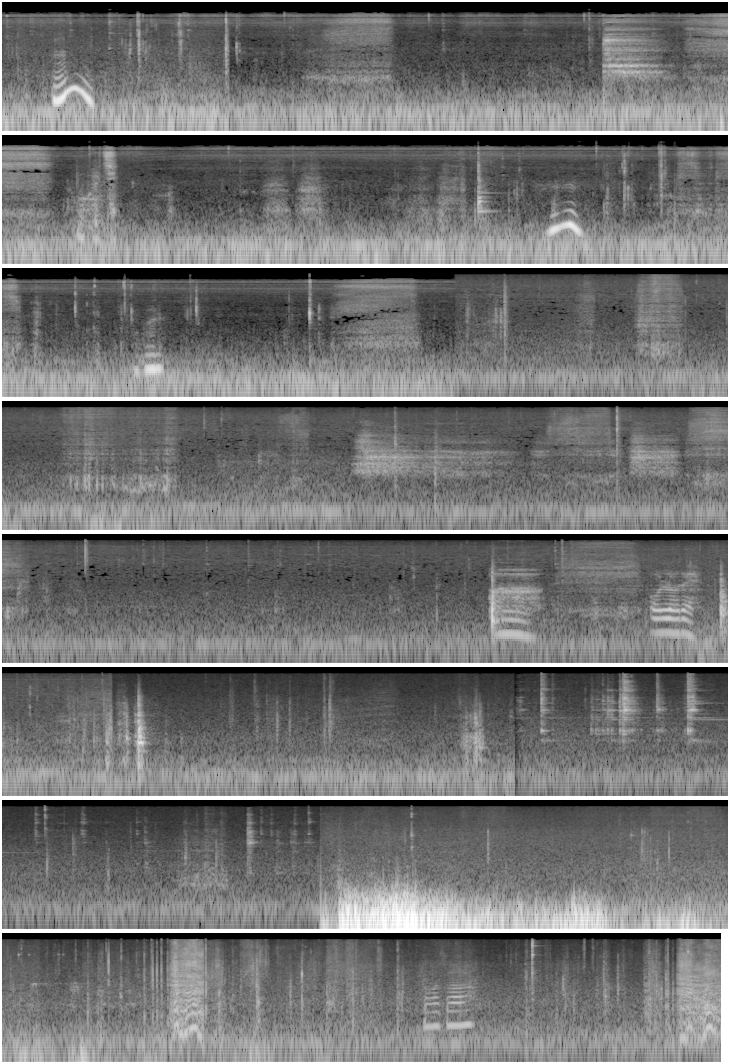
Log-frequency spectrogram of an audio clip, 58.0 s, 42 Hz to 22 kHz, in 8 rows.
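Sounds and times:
person slurping hissing breaths: 0:03.0 - 0:04.0, 0:06.0 - 0:07.9, 0:13.3 - 0:15.0, 0:17.7 - 0:18.8, 0:20.2 - 0:21.5, 0:22.4 - 0:23.7, 0:24.3 - 0:29.8, 0:34.0 - 0:35.5
cutlery clinking against a dish: 0:41.4 - 0:45.1, 0:46.0 - 0:46.8.

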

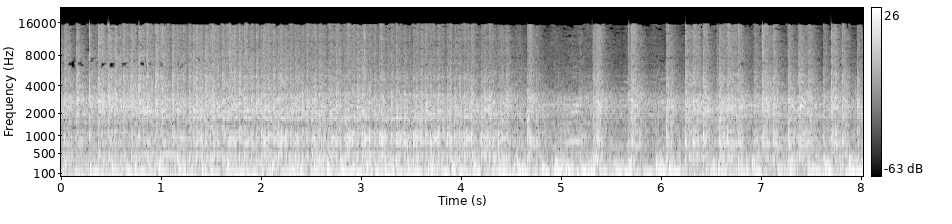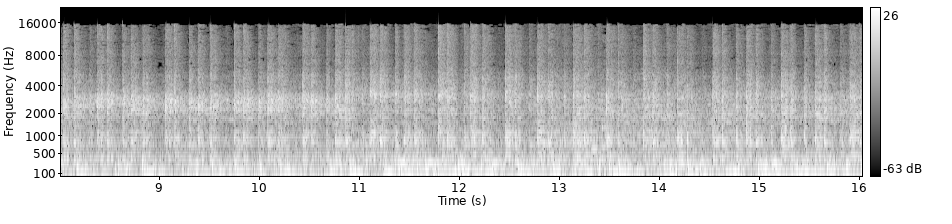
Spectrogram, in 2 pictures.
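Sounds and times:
loud drum and percussion music: 0:00.0 - 0:16.0.

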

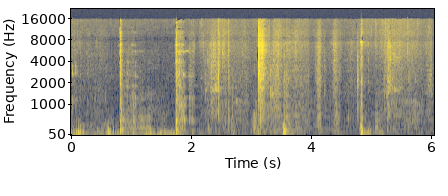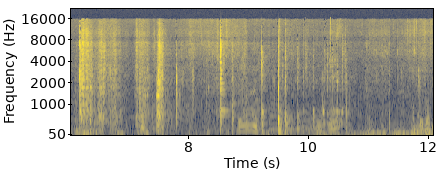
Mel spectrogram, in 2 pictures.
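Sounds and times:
soil scraping: 0:02.1 - 0:09.3.

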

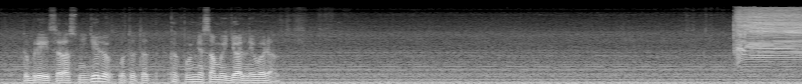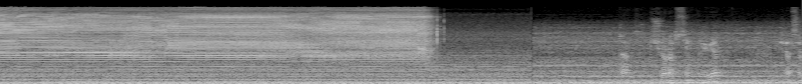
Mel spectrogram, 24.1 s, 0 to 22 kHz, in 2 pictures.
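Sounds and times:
electric trimmer buzzing: 0:11.0 - 0:18.7.

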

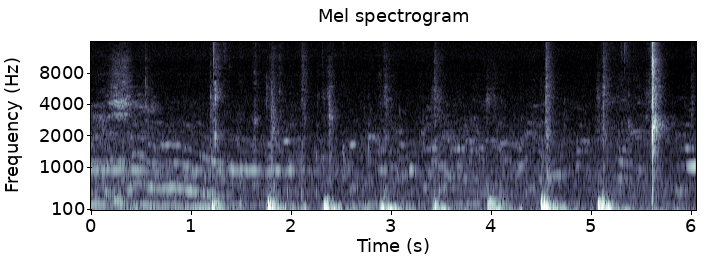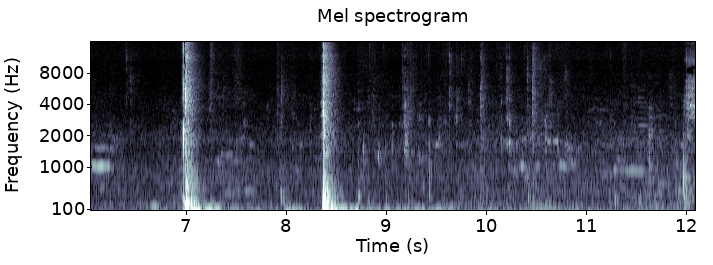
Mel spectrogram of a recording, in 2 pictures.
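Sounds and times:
chewing a banana: 0:08.6 - 0:11.8.

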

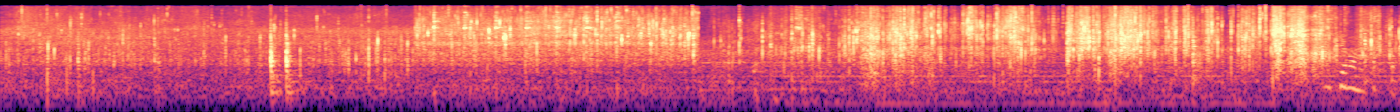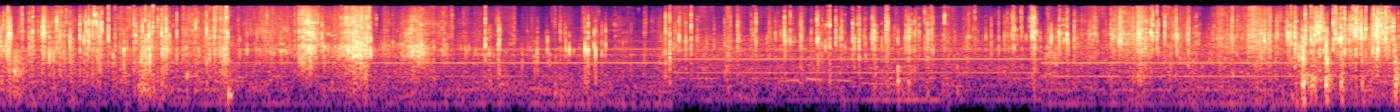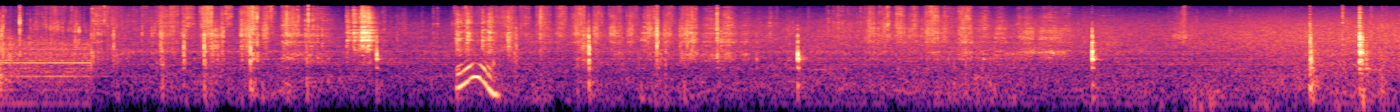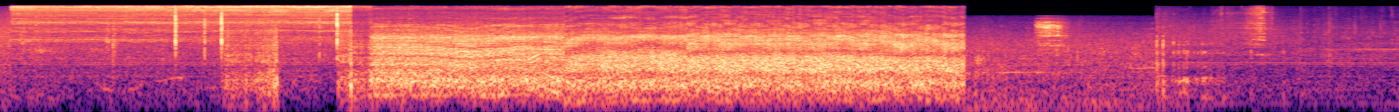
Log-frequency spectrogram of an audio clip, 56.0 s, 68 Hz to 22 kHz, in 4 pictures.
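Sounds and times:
utensils and dishes clinking: 0:04.1 - 0:07.0, 0:07.6 - 0:09.3
steady hiss: 0:41.8 - 0:51.7.

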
